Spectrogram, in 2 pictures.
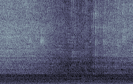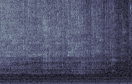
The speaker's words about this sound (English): It's like, it's got beads in it or something. And she rolls it. Yeah. The rain stick. Yeah, that was really cool. Rain stick. Yeah. It's called a rain stick. Yeah. It's good because it kind of settles the body after you've had a treatment.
